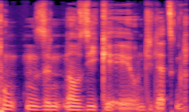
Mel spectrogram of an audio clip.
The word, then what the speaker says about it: Nausicaä: Bei 7 Nausicaä oder Nausicaä, wie hast du es ausgesprochen? Einfach Nausicaä. Ne? – Nausicaä. Ja.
